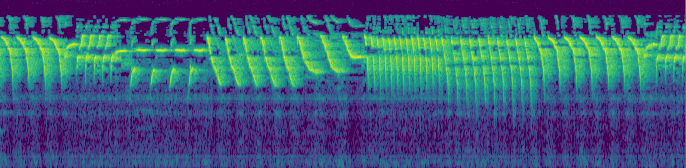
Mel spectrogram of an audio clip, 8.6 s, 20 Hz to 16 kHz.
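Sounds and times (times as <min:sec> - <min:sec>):
Belgian canary song: 0:00.0 - 0:08.5.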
